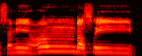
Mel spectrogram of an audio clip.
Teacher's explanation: नून तनवीन के बाद बा है तो यहाँ तनवीन को मीम से बदल कर पढ़ेंगे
